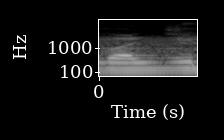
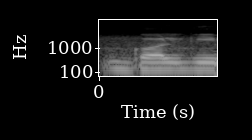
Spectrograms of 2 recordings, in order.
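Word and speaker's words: Golgi: गोल्गी apparatus, कहीं जगह पर इसको गोल्जी भी कहा जाता है और कहीं जगह पर गोल्गी भी कहा जाता है।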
